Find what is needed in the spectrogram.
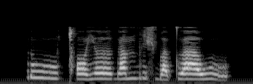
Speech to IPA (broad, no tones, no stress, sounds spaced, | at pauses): ɾ uː ǀʰ ɔ j əː ɡ a m b i ʃ b a tʷ aː w u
